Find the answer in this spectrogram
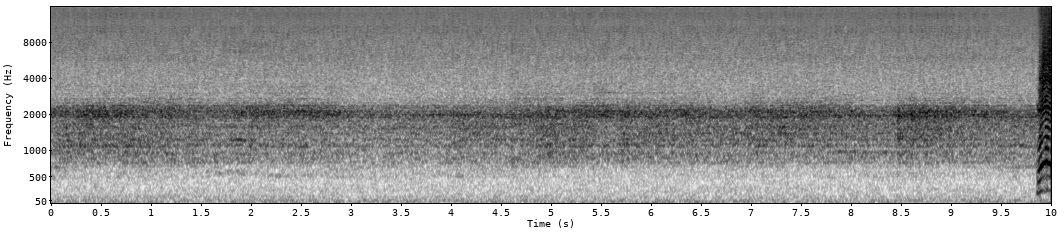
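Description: Steady, featureless hiss with a faint high steady whine: the recording's background noise, with no distinct sounds in it. A man's voice says "Alright" at the very end.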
